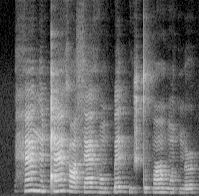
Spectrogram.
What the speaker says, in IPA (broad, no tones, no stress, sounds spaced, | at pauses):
h æ̃ ŋ ɛ̃ ǃ æ̃ x ɑ s æ ɦ ɔ̃ k͡p ɛ k͡p ṳ ʃ t ʊ p ɑ̃ v ɔ̃ t n ə˞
